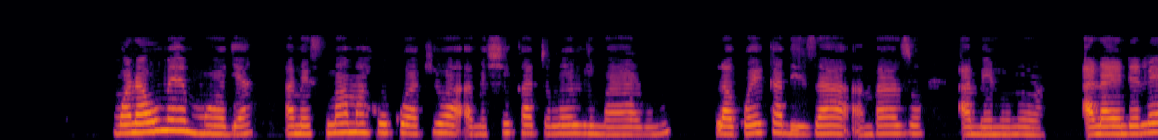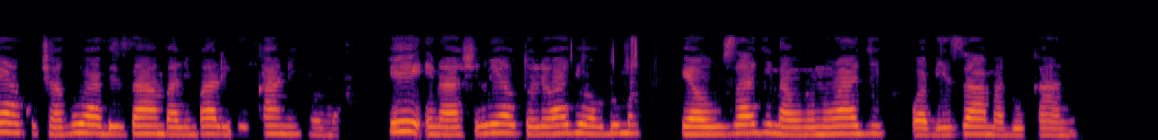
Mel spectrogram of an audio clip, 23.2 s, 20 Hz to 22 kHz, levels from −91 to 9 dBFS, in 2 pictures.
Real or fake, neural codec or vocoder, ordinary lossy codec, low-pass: fake; vocoder, 44.1 kHz, 128 mel bands every 256 samples, BigVGAN v2; Opus, 64 kbps; 7.2 kHz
